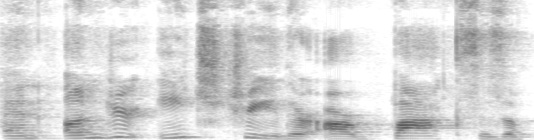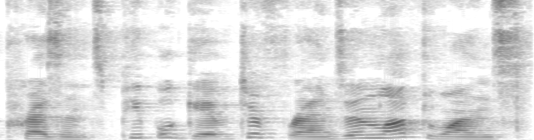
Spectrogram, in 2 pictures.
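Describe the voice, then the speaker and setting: A woman voicing a firm yet tender mother in a children's storybook, gently instructing her child. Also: mid-range voice, lively intonation, measured pace. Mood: tender, wistful.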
